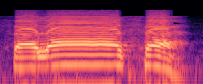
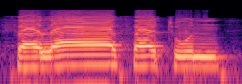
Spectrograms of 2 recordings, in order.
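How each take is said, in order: First: The word ends short without the -tun ending. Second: The word ends with a full -tun ending. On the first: The reader pauses on this word. "If we stop on this word, how do we pronounce it?" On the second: The word is read in connected speech.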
